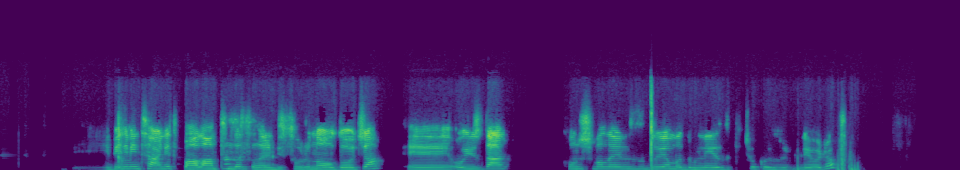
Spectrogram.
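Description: A young woman speaks steadily over an online call.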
